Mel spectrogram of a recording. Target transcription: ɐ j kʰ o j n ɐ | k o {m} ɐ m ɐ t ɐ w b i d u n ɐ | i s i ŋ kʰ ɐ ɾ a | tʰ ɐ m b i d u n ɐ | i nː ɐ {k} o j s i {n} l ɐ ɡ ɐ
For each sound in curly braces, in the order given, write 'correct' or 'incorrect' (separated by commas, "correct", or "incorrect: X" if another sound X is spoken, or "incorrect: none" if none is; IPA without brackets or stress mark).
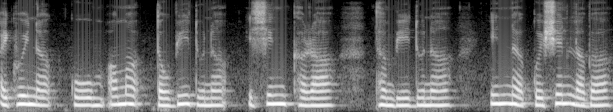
correct, correct, correct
